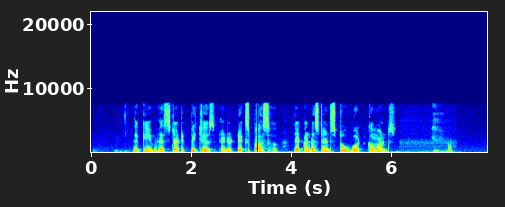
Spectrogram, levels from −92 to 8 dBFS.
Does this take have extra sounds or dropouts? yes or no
yes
